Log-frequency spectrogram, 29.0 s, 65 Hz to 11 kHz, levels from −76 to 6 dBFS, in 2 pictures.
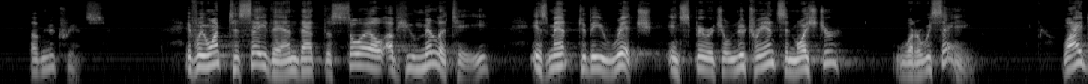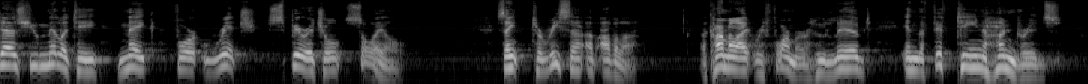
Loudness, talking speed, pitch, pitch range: -27 LUFS, 95 wpm, 170 Hz, 140-225 Hz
